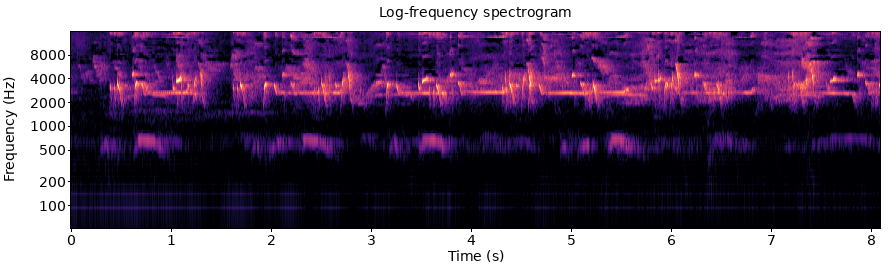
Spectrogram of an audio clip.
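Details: Red-headed flowerpecker singing in a contest, pouring out dense high twittering and brief trills almost without pause, over a thin whistle, with low warbled notes repeated below.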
